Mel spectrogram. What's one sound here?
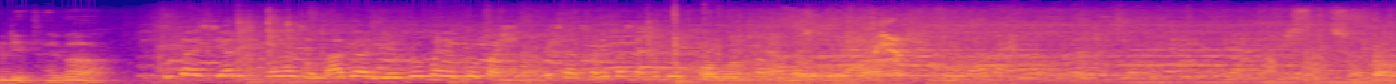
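Several men and women talk over one another nearby.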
